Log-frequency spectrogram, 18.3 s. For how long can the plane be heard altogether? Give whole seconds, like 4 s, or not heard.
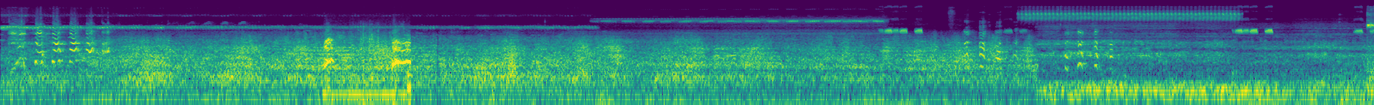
18 s.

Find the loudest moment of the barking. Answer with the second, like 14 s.
5 s.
